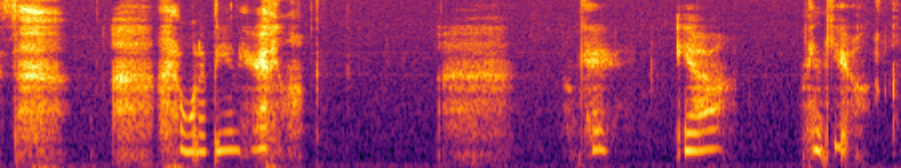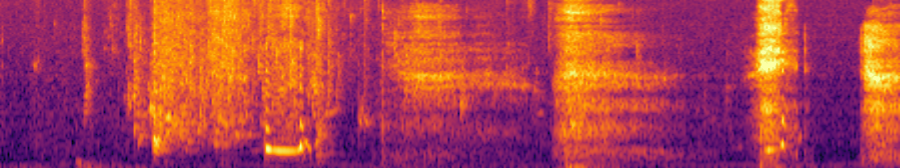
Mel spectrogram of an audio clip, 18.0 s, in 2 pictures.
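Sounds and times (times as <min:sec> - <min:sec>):
soft breaths and a sigh: 0:00.0 - 0:01.8, 0:04.4 - 0:05.8, 0:12.8 - 0:18.0
speech: 0:01.8 - 0:03.2, 0:05.9 - 0:06.2, 0:06.8 - 0:07.3, 0:08.1 - 0:08.7
water sloshing in a bathtub as someone climbs out: 0:09.7 - 0:14.6.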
